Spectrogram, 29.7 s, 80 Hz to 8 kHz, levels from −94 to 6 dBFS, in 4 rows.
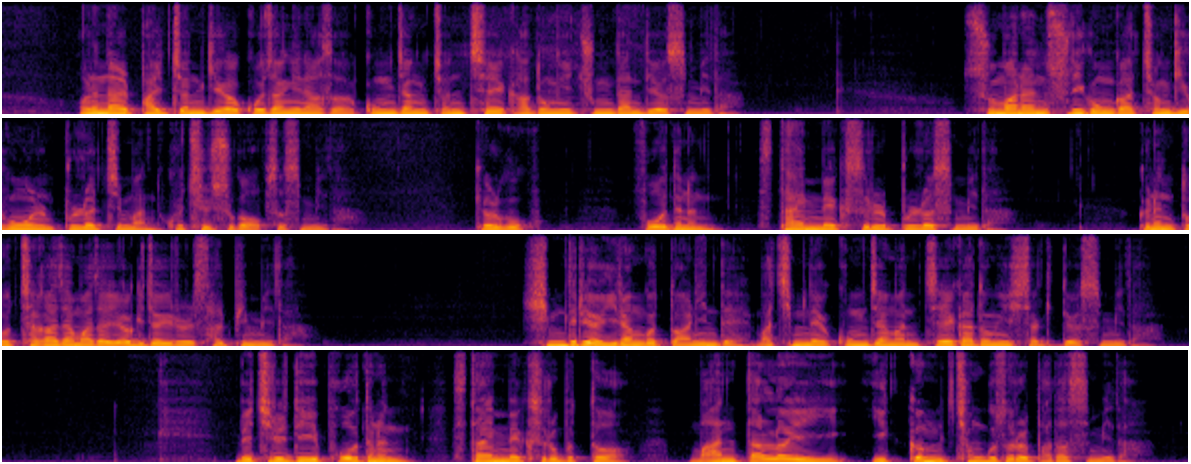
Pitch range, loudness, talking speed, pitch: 110-170 Hz, -22 LUFS, 285 characters per minute, 150 Hz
